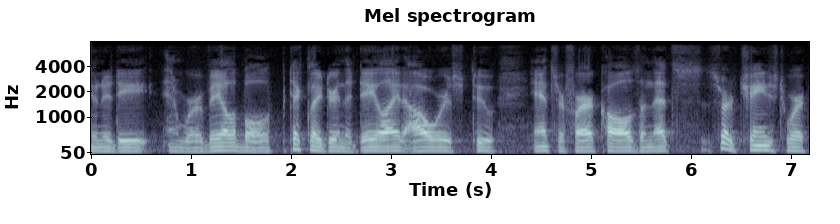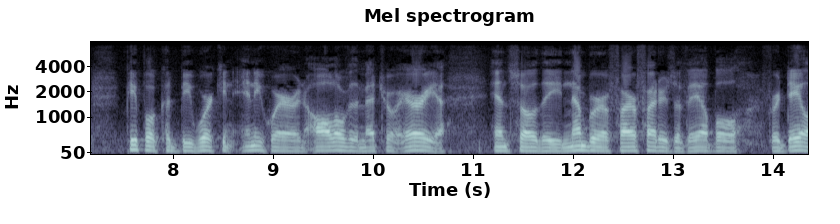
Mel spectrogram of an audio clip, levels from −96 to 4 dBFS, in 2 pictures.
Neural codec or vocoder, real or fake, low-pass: none; real; 7.2 kHz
